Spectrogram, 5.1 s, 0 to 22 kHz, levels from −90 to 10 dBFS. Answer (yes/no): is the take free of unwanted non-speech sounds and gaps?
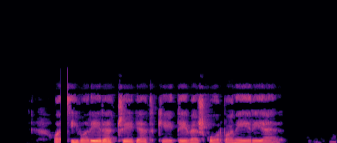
no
